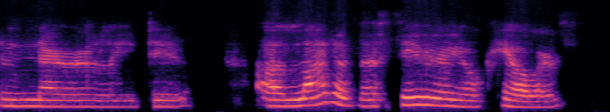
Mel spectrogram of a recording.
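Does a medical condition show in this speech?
Yes: speech impediment; needs extra time to speak.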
